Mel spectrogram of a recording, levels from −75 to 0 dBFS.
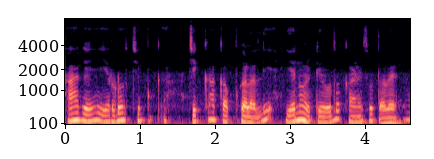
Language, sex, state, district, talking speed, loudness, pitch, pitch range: Kannada, male, Karnataka, Bangalore, 115 wpm, -16 LUFS, 140 Hz, 120-155 Hz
